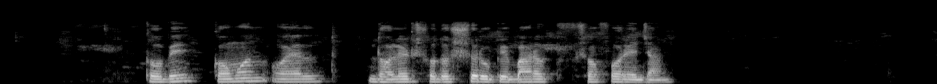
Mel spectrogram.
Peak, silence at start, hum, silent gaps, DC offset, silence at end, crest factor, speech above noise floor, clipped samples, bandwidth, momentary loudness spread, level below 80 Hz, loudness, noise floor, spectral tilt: -2 dBFS; 1.45 s; none; none; under 0.1%; 2.65 s; 18 dB; 61 dB; under 0.1%; 7.8 kHz; 10 LU; -58 dBFS; -19 LUFS; -79 dBFS; -6.5 dB/octave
